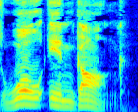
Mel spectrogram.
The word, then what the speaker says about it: Wollongong: Ike, our boy in Australia, checks back in, wants to correct me on the pronunciation as well. It's Wollongong. Even though it's spelled Wollongong, it's Wollongong.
